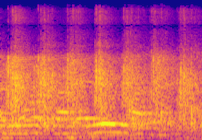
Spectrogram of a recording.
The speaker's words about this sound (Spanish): Amén. Un aplauso a Cristo. Excelente.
